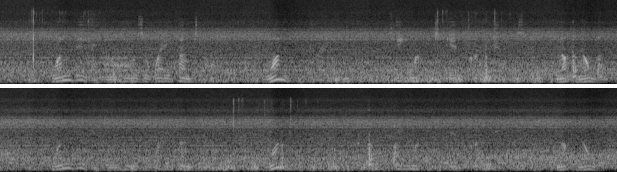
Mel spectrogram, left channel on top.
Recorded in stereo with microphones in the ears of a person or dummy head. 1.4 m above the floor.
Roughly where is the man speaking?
Left.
